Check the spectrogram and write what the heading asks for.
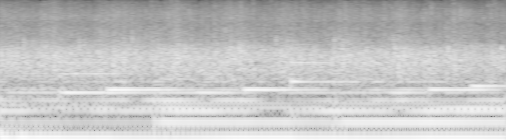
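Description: An audience applauds the word of God in a steady, dense wash of clapping that holds evenly for the whole moment, with sustained keyboard chords ringing underneath and no one speaking.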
